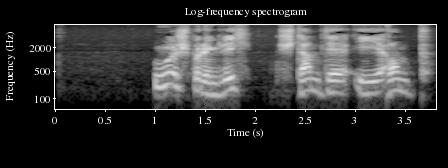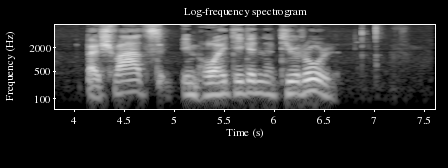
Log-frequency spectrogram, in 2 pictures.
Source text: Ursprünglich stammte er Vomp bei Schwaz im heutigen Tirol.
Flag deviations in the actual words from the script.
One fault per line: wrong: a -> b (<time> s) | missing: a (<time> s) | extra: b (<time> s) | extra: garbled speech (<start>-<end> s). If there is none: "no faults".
no faults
